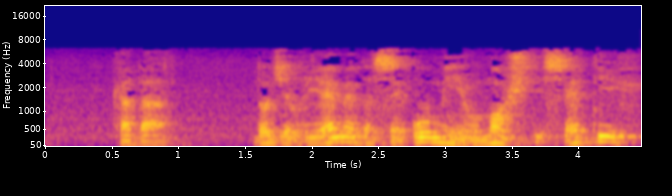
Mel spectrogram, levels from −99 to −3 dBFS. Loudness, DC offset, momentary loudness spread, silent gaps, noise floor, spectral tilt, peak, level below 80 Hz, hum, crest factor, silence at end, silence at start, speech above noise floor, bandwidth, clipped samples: -16 LUFS; under 0.1%; 7 LU; none; -44 dBFS; -7 dB/octave; 0 dBFS; -46 dBFS; none; 16 dB; 0 s; 0.5 s; 29 dB; 6.4 kHz; under 0.1%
